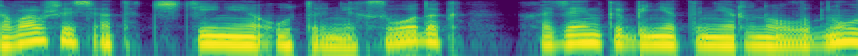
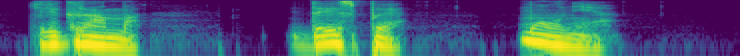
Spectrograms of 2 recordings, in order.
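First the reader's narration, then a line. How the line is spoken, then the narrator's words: Breathless, stammering, excited. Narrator (Russian): Чуть запыхавшись, немного запинаясь от волнения, он несколько взволнованно произнес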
